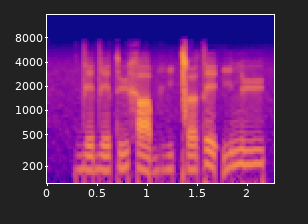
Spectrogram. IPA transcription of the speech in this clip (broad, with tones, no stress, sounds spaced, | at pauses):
d e˧˩˧ d e˧˩˧ t y˩˥ x a˨˩ bʱ i˩˧ ǀ œ˩˧ t e˥˩ ʔ i˩˥ n y˦˥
